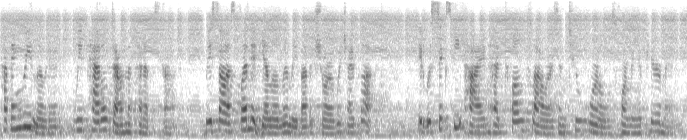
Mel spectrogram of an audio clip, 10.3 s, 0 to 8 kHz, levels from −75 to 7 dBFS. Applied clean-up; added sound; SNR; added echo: none; Guitar; 11 dB; reverberation time 2.3 s.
